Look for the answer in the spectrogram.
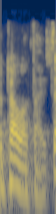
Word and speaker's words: Pelethites: That's the Perethites and the Cherethites. Oh, I said it wrong. Let me look at them again. The Cherethites and the Pelethites.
